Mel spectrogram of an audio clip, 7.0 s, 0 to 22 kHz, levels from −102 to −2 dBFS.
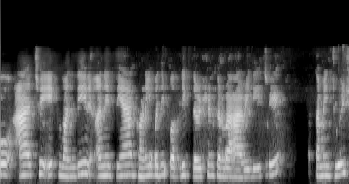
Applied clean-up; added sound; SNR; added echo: neural mask model Resemble Enhance denoiser.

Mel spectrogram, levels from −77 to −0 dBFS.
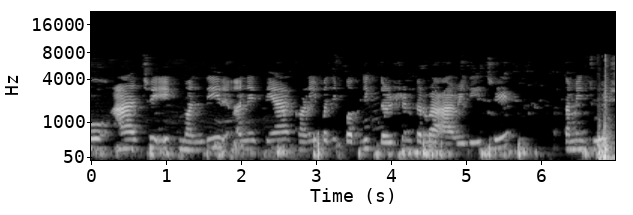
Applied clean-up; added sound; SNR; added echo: classical method log-MMSE.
